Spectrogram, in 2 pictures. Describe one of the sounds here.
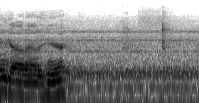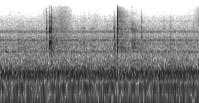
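A wrench clicks against metal parts.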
